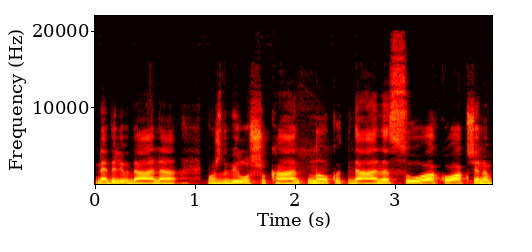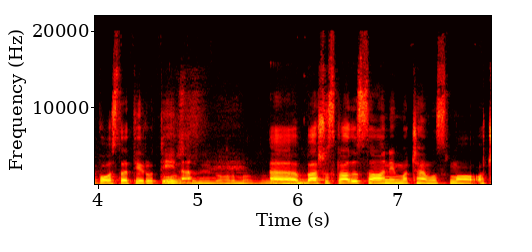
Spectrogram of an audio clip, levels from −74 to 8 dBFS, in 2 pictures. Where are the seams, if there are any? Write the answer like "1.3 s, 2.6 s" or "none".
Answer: 1.0 s, 2.5 s, 3.7 s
